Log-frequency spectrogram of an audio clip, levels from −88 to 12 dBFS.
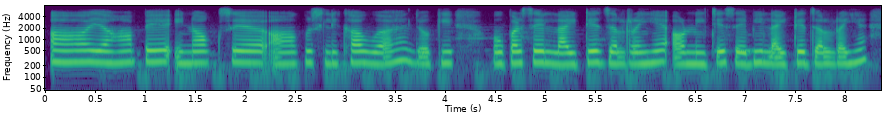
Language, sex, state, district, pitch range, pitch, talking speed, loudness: Hindi, female, Bihar, Kishanganj, 230-250 Hz, 240 Hz, 180 wpm, -19 LUFS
